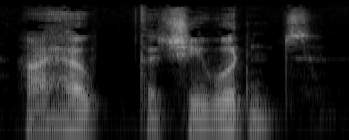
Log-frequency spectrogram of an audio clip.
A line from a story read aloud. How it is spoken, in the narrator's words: said Sean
